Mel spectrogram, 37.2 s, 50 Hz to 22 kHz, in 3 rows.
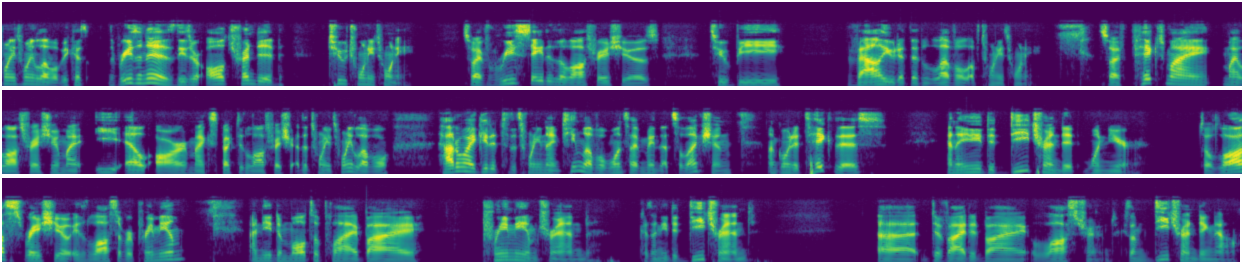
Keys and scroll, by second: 1.3 F2, 4.5 Escape, 20.0 =, 20.5 Up, 28.1 typing, 29.3-30.4 typing, 33.7-36.4 typing.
